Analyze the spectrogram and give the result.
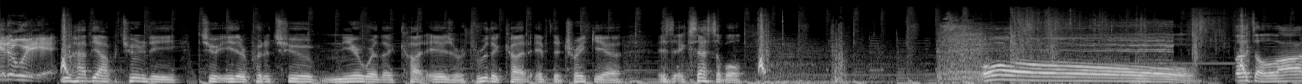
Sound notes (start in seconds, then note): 8.9 animatronic roaring; 8.9 blood spraying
